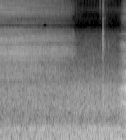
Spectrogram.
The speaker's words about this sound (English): Let's take a moment here. Let's take a breath, first of all.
